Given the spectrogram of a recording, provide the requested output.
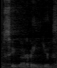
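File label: "Cigarillo", Spanish, female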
